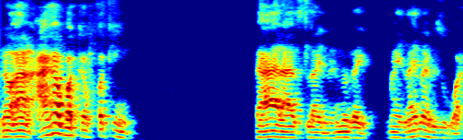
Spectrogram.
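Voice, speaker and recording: With a strong non-native accent, a man talks at a very fast pace. His pitch sits in the medium range. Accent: strong foreign. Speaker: barber, podcast host. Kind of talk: casual chat.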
